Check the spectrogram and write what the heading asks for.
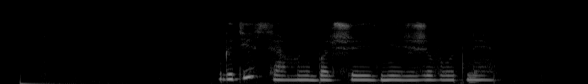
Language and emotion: Russian, sad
